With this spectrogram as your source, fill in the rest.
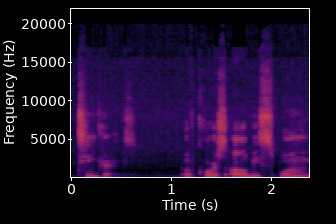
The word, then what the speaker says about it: Tigrex: So I'll be pronouncing Tigrex like Tigrex.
